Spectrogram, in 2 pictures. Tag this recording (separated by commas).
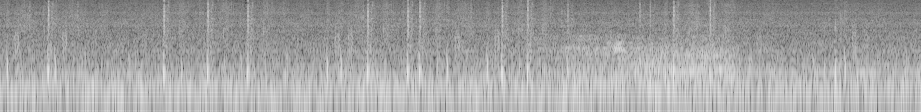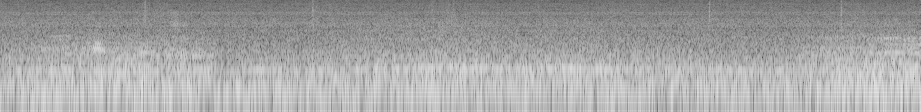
inside a large room or hall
